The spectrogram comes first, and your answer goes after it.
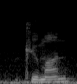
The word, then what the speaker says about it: Kumon: Kumon? Not pronounced come on.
